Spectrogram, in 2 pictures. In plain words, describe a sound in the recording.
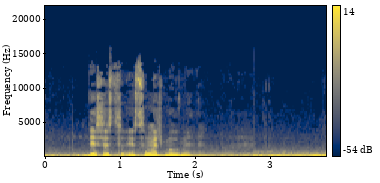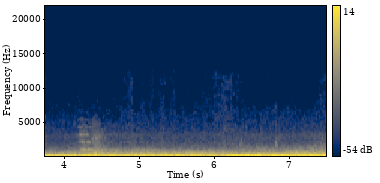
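A car's engine rumbles low and steady.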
